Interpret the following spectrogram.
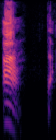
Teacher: যখন নিচে একদম জীব সবার নিচে থাকবে তখন আ। আ বললে তো জীব একদম নিচে চলে আসতেছে। এবং ঠোটের উন্মুক্ত অবস্থা এটা বলা হয় বিবৃত।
